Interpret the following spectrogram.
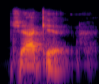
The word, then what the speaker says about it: jacket: I want you to say the full word jacket which syllable was quieter that's right the second syllable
